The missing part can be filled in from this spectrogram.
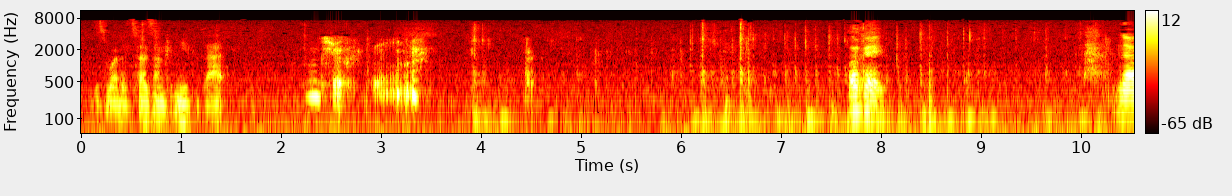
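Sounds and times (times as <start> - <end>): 
low hiss: 0.0 - 10.5
speech: 0.2 - 3.4, 7.7 - 8.2, 10.4 - 10.5
typing on a computer keyboard: 6.0 - 10.0.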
